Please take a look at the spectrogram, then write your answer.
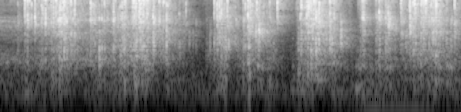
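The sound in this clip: Kitchen utensils clattering during cooking with bacon and onions: dense rattling and crunching clatter coming in a few loud waves, with no talk.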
